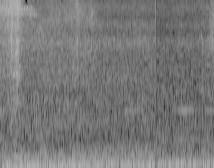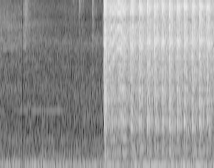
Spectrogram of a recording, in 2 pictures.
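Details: GMC Savana: after a quiet stretch the starter kicks in with an even, rapid chug, but the engine never fires or settles into an idle; crank no-start.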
